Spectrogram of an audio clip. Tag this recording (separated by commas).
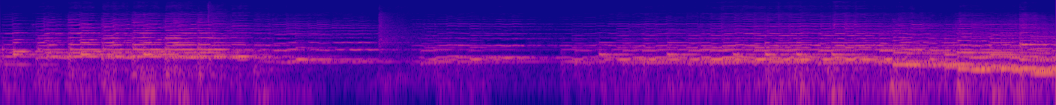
Violin, Music, Bowed string instrument, Musical instrument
